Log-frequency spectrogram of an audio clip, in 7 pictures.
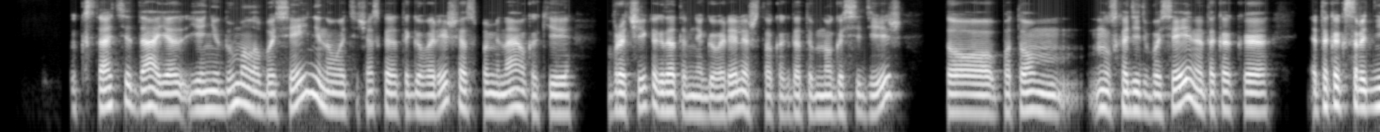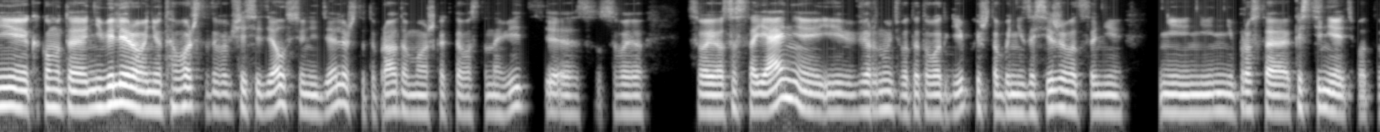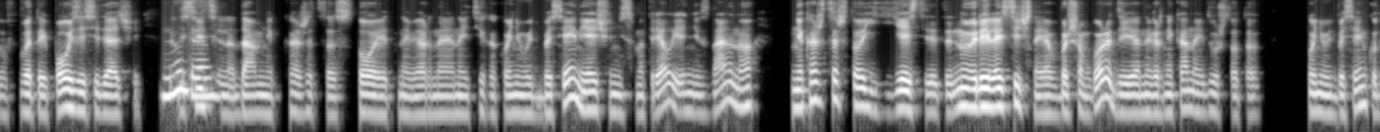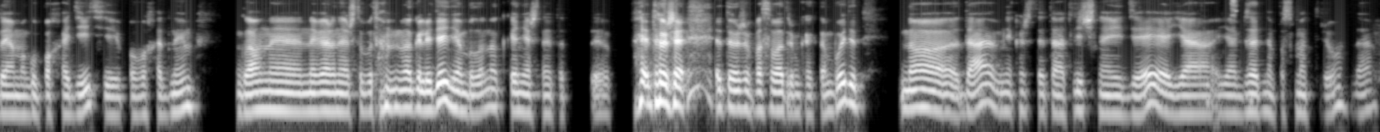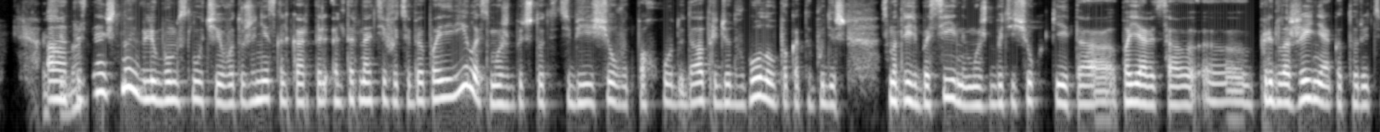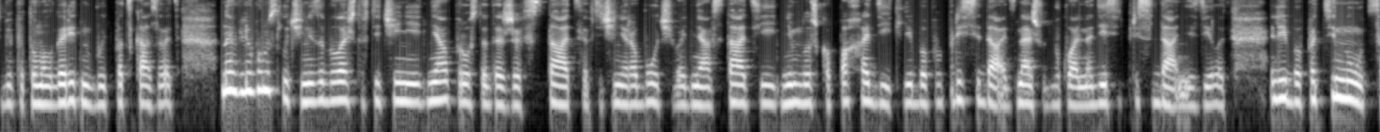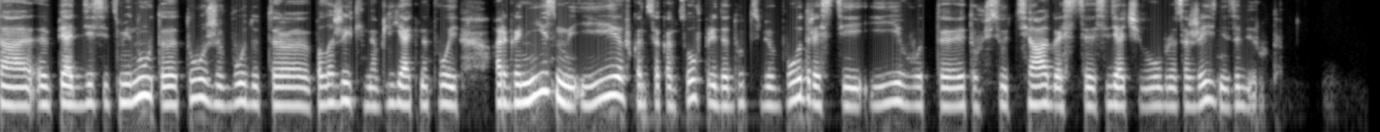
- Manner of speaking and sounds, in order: laughing while speaking: "там"; laughing while speaking: "это уже"; other background noise; unintelligible speech; tapping
- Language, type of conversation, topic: Russian, advice, Как сохранить привычку заниматься спортом при частых изменениях расписания?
